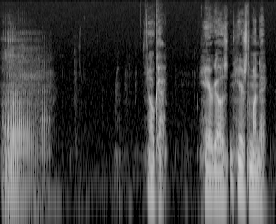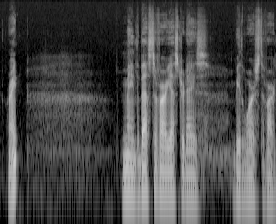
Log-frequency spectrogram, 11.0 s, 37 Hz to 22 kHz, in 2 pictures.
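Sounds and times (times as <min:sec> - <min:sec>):
person imitating a big cat growl: 0:00.0 - 0:01.0
speech: 0:03.0 - 0:03.4, 0:04.1 - 0:06.0, 0:08.0 - 0:11.0.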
